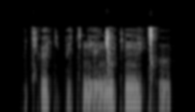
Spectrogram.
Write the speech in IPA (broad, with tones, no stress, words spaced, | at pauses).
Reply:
cʰʏː˧cpʲɯ˨c ɲɪː˨ŋ͡ǀu˦c ŋ͡mi˦ǀʰɯ˨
